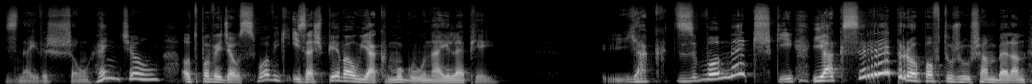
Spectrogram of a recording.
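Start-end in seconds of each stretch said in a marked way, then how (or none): 0.0-1.6 soft, low, polite bird; gracious nightingale. A narrator's reading. Nightingale agreeing to sing for the emperor, soft graciousness. 6.1-9.2 high, slow, drawn-out admiration; enraptured chamberlain. A narrator's reading. Chamberlain praising the nightingale's song, slow high rapture.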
